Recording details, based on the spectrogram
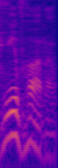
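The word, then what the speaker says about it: Guevara: যে মারা গেলেন আচ্ছা ওর উচ্চারণটা কিন্তু গেভারা মানে ওই যে কিছু মনে করেন না পন্ডিতই করছি না মানে স্বাভাবিক এটা না জানারই কথা সাধারণত ওই জি এরপর যদি ই থাকে তাহলে ওটা স্প্যানিশে কাস্টালিয়ান স্প্যানিশে খে হয়ে যায়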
